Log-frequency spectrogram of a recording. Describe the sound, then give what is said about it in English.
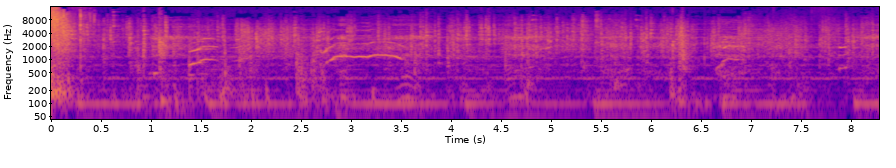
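Michael Myers smashing through the bedroom closet door where Laurie hides, in a scene from the film Halloween: repeated sharp cracking and splintering wood crashes over a steady low drone, and high wavering vocal cries rising in between. “But Michael Myers finds her and tears through the closet door in my favorite Halloween movie of all time.”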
